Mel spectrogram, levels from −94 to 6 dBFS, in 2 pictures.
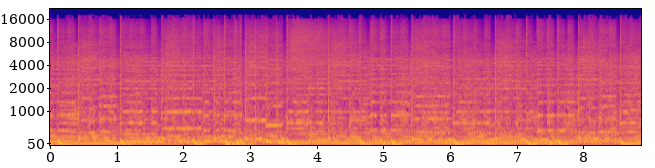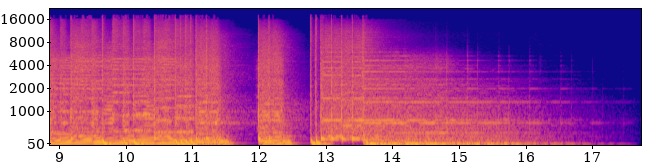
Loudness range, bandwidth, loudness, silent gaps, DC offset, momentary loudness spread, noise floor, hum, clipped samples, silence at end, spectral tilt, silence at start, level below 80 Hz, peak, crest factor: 5 LU; 18 kHz; -15 LUFS; none; under 0.1%; 8 LU; -58 dBFS; none; under 0.1%; 1 s; -4.5 dB/octave; 0 s; -20 dBFS; -2 dBFS; 14 dB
